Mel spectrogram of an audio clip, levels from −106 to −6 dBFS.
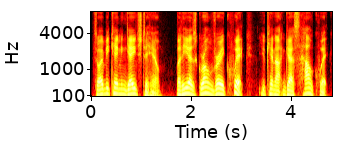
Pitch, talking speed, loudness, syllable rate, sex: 120 Hz, 200 wpm, -17 LUFS, 5.5 syllables/s, male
